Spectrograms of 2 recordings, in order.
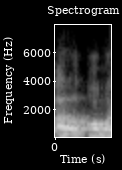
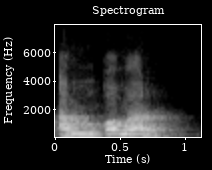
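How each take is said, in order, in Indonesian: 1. Artikelnya diucapkan dengan bunyi l. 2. Artikelnya diucapkan dengan bunyi m.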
